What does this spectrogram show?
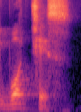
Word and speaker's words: watches: They watch, he watches. Esa E se pronuncia casi como una I, pero no llega a ser una I.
